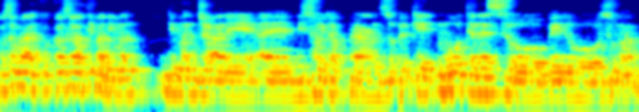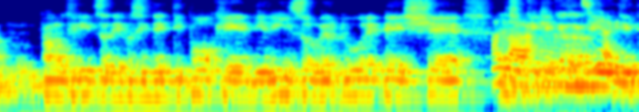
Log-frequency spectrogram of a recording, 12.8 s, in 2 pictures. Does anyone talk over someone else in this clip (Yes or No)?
Yes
